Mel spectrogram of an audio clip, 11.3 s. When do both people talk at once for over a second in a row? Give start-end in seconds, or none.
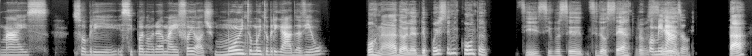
none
